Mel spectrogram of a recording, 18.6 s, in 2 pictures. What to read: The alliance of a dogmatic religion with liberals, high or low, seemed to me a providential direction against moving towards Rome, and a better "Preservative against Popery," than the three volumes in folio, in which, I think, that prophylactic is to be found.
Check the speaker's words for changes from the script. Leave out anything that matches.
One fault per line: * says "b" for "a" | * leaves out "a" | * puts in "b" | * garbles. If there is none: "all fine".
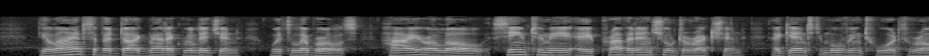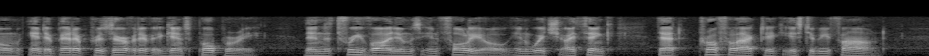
all fine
